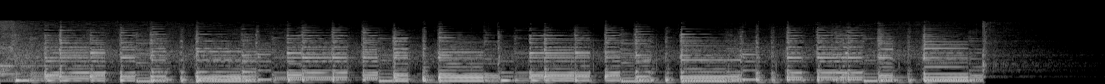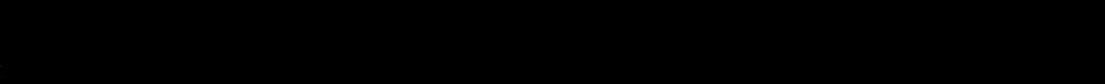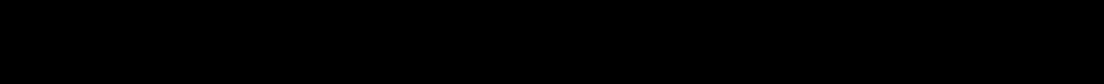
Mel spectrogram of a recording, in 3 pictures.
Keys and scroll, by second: 6.2 ctrl+=, 6.6 ctrl+BackSpace, 7.3 ctrl+=, 11.8 ctrl+z, 31.4 ctrl+0.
